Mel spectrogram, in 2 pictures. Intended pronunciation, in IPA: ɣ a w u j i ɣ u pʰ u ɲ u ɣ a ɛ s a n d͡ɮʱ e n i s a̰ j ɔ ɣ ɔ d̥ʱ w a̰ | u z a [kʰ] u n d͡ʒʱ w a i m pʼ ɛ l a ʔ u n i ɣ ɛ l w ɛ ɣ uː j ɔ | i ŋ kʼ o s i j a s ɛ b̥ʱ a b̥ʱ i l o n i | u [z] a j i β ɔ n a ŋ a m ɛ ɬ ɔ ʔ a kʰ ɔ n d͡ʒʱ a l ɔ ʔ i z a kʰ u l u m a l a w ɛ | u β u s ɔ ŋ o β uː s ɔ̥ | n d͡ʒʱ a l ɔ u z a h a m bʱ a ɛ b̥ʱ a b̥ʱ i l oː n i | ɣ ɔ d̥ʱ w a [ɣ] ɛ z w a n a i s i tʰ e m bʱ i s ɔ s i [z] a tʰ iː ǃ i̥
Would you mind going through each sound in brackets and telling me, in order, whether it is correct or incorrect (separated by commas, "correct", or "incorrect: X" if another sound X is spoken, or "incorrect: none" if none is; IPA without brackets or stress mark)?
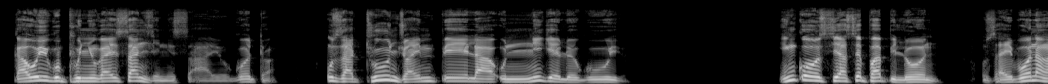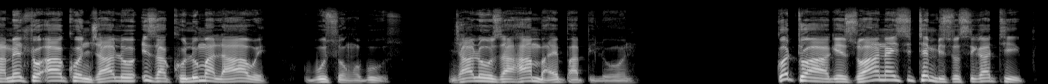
incorrect: tʰ, correct, correct, incorrect: ɣ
